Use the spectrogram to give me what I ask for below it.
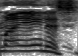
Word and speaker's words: Mianus: M-I-A-N-U-S. – Oh, that can't be the way you pronounce it, though. – Dude. – Mianus.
